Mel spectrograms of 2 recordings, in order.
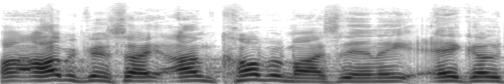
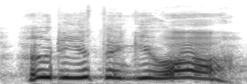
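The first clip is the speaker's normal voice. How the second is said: much higher, incredulous challenge; indignant challenge; 11 semitones higher than usual. Acted. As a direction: throw the question out as an outraged crowd.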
